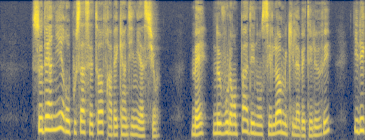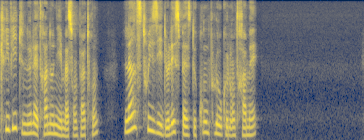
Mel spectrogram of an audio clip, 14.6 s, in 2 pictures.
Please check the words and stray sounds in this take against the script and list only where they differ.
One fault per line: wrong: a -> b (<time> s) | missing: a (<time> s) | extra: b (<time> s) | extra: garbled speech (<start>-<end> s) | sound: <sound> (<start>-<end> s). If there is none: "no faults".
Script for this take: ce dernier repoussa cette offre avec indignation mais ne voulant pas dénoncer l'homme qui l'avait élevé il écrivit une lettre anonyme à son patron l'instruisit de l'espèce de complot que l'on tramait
no faults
